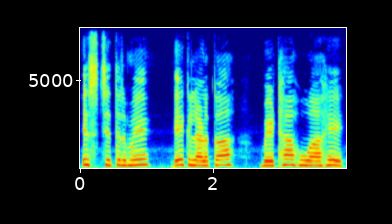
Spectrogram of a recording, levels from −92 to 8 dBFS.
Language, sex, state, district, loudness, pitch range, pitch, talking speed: Hindi, female, Madhya Pradesh, Bhopal, -11 LUFS, 240-270 Hz, 255 Hz, 120 wpm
